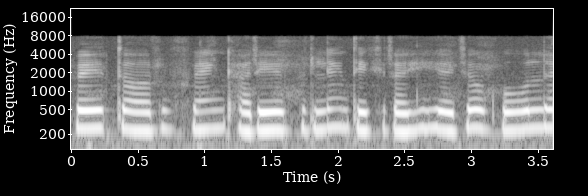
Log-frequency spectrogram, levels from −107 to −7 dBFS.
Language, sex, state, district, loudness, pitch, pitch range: Hindi, female, Chhattisgarh, Sukma, -15 LUFS, 240 Hz, 230-245 Hz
